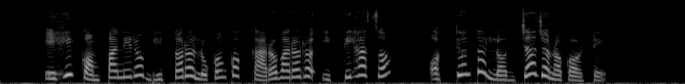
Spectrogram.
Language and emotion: Odia, disgusted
